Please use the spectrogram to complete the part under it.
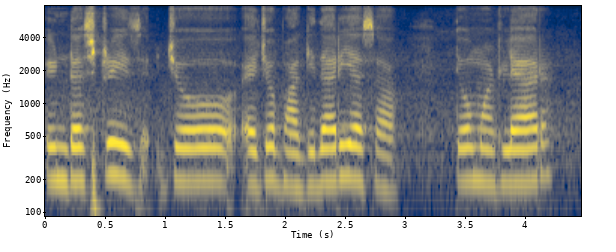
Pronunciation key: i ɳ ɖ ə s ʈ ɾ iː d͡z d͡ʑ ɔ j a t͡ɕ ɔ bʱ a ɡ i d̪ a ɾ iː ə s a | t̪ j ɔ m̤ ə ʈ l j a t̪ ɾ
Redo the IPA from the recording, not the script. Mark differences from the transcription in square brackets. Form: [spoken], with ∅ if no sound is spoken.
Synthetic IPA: i ɳ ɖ ə s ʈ ɾ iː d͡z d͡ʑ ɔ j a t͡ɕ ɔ bʱ a ɡ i d̪ a ɾ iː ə s a | t̪ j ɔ m̤ ə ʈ l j a [∅] ɾ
